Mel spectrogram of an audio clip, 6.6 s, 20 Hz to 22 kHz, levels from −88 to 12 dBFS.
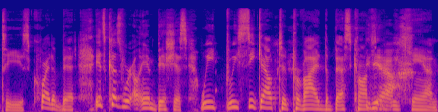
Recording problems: squashed, flat; heavily

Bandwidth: 15.5 kHz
